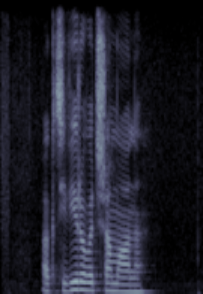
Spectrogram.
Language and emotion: Russian, neutral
